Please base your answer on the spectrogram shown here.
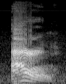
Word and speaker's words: Aaron: So I often say my name, Aaron.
